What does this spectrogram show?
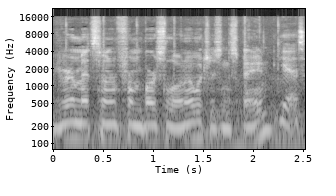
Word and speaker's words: Barcelona: Yeah, have you ever met someone from Barcelona, which is in Spain? Yes, I've been to Barcelona. Do you notice how they pronounce their C's? It's like THs. Like Barcelona.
